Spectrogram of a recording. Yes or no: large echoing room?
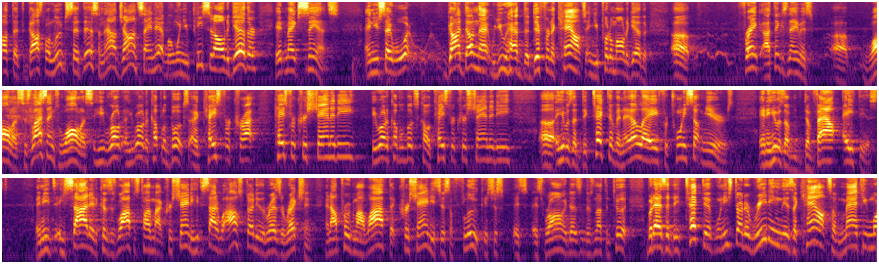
yes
